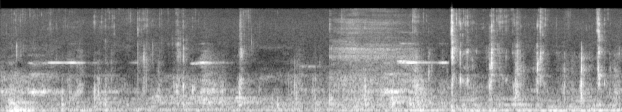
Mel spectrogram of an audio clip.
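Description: Close-up chewing and wet mouth sounds of a person eating roti with egg curry, with many small clicks and smacks, growing into sharper lip smacks in the last couple of seconds.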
